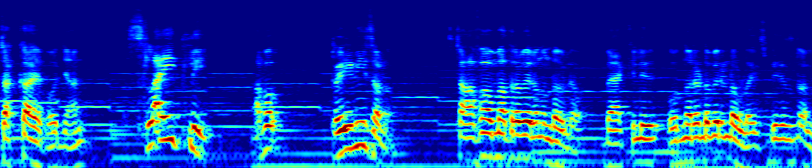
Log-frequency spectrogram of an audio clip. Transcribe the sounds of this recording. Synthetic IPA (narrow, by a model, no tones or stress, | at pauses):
ʈɐkːaːjɐpːo̞ːɲaːn | slɐjʈli | ɐpːoː | ʈrejɳiːs̬aːɳɨ | sʈaːfaːʋumaːt̪rɐpeːɾenːuɳɖaːʋilːɐ | baːkːilɨonːɨɾeɳɖɨpeːɾuɳɖaːʋuɭːɐekspiːɾijɐnsnɐlːɐ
